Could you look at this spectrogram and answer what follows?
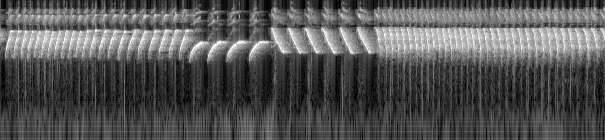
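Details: Canary delivering a long rolling song: a fast high trill, then slower downward-sweeping whistled notes near four seconds, another rapid roll, and a final very fast buzzy trill.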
